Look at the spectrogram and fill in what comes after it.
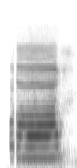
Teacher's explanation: زبان کی جڑ اور وہ جو لٹک رہا ہوتا ہے گوشت لحاظ اسے کہتے ہیں وہ آپس میں ملتے ہیں تو یہ قاف پڑھا جاتا ہے.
